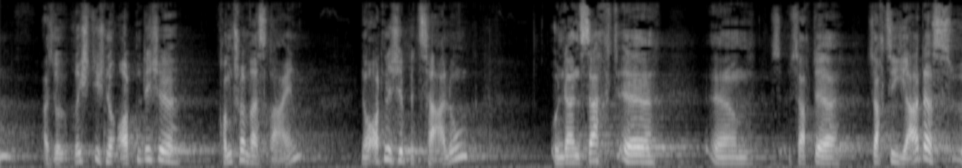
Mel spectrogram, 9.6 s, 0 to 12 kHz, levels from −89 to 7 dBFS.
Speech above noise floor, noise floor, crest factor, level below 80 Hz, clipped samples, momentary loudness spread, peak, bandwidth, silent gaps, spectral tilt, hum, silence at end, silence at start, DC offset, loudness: 27 dB; -49 dBFS; 18 dB; -54 dBFS; under 0.1%; 15 LU; -6 dBFS; 11.5 kHz; none; -4 dB/octave; none; 0 s; 0 s; under 0.1%; -23 LUFS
